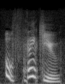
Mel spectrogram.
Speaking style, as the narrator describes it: she panted

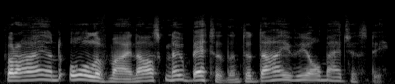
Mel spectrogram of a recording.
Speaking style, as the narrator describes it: I cried

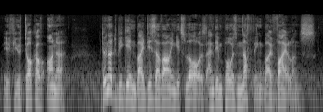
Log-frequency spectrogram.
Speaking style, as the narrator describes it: The general exclaimed

